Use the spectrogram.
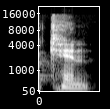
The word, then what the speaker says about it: can: So can is a modal verb. It's not the main verb. Because of that, it's unstressed and is more of a kin kin.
